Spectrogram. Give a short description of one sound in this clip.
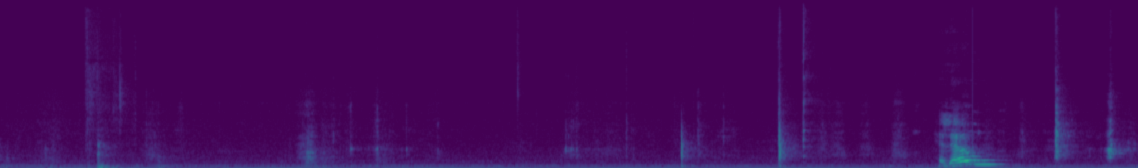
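A jar lid clicks and knocks as it is twisted.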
